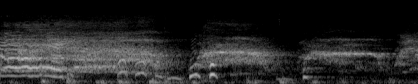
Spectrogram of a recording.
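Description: Boys and a man screaming and laughing in excitement, loudest in the first second or so and trailing off into laughter.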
